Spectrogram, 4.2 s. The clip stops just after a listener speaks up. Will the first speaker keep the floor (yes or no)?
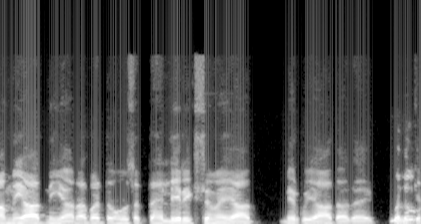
no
